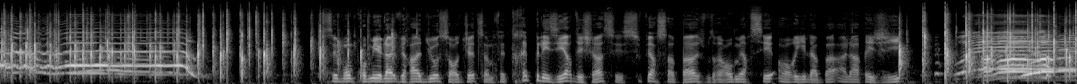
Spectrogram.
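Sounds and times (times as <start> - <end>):
people applauding: 0.0 - 4.3, 8.9 - 10.7
speech: 3.3 - 9.2.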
